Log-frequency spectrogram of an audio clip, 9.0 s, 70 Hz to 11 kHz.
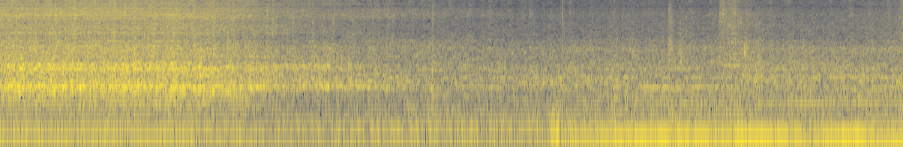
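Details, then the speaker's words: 1948 Ford F5 bus, abandoned 25+ years, on a new custom exhaust with chrome tip: quiet, deep exhaust burble at idle swelling briefly with a light rev, no knock or rattle; the engine runs smooth. "Hey guys, it sounds good. It's so quiet though. I'm almost a little disappointed, but no, it sounds great."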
